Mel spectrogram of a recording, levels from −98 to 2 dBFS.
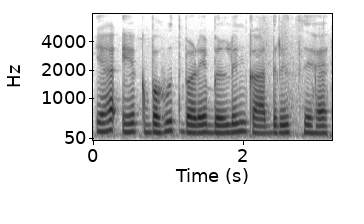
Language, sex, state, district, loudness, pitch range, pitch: Hindi, female, Jharkhand, Palamu, -18 LUFS, 180-205 Hz, 190 Hz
